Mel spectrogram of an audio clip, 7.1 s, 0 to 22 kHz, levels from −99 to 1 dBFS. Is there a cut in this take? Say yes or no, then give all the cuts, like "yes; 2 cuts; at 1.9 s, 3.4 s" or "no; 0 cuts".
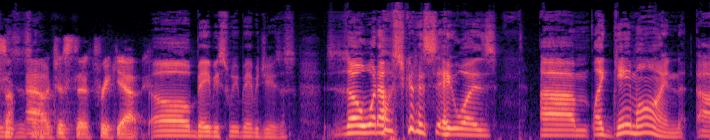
no; 0 cuts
